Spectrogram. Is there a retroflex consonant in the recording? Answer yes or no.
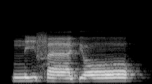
no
